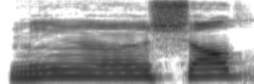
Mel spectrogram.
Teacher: اب چونکہ تشدید ہے، دو را ہے، پہلا را موٹا پڑھنا ہے، دوسرے کو باریک پڑھنا ہے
